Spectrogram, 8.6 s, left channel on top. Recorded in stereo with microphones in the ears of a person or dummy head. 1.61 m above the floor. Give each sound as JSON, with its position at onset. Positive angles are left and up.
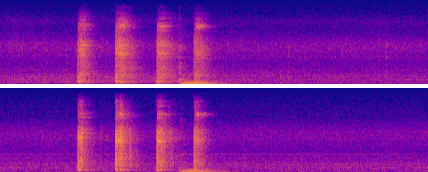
{"t": 1.5, "sound": "a rattle", "side_deg": -45, "distance_m": 1.2}
{"t": 3.6, "sound": "a guitar", "side_deg": 40, "distance_m": 1.7}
